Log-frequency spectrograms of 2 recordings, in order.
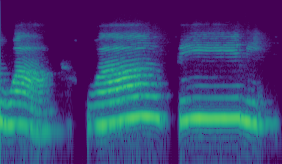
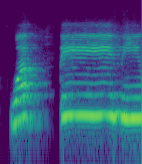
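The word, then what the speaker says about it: وَالتِّينِ: setelah Bu Nur koreksi, ada yang bacanya wal, tini. Nah, tapi ada juga, banyak juga anak-anak yang sudah membacanya sudah baik. Cuman Bu Nur bahas sedikit di sini ketika membaca wat. Ini langsung masuk huruf ta ya, karena di sini ada tasdid. Wattini wazzaitun.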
